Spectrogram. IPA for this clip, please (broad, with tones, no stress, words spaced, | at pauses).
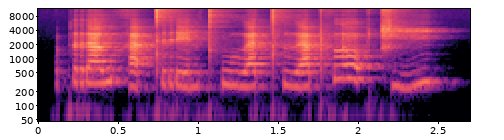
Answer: pra˦˥wha˨˩ʔtre˩˦n kʰwu˩˦a̯ tʰɯ˩˦a̯pʰlɔ˥˩ʔt͡ɕiː˩˦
